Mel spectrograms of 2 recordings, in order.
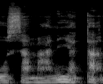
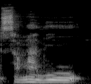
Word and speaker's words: ثمانية: So samaniyata, not samani.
